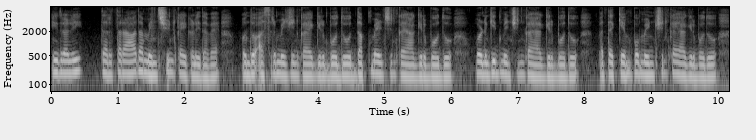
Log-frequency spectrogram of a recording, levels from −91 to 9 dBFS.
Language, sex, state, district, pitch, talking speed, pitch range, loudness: Kannada, female, Karnataka, Mysore, 165 Hz, 110 wpm, 150-175 Hz, -24 LUFS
